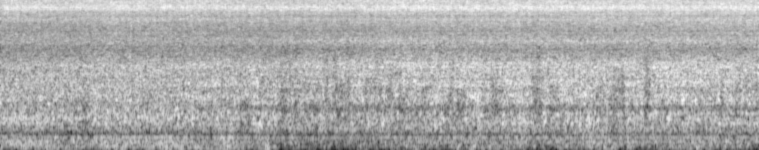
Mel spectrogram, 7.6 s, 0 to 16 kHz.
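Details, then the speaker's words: 1965 Mustang small-block Ford V8, 650 CFM Street Avenger carb, still warming up: steady, fairly high-pitched fast idle at about 1200 rpm, even rumble, no knocks; electronic choke function uncertain. "I'd say it's about 1200 right now."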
